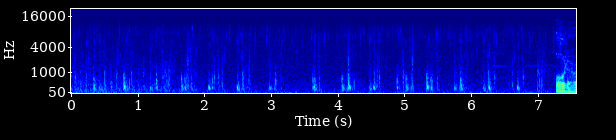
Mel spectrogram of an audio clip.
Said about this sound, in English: Rain drips from the eaves and floods the gutters, washing the filth away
